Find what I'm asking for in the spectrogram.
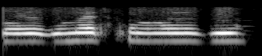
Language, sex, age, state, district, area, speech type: Odia, female, 45-60, Odisha, Angul, rural, conversation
